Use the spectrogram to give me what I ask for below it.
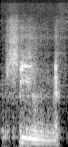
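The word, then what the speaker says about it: Qun: And it's pronounced I'm trying to- Kuhn, by the way. Kuhn.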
